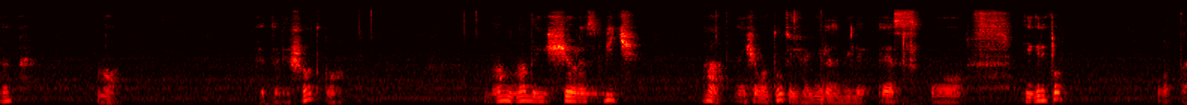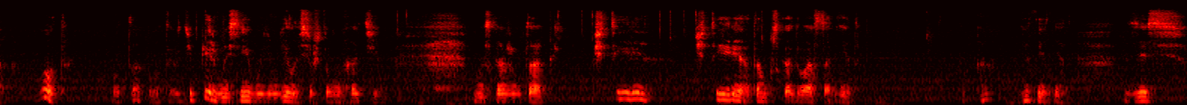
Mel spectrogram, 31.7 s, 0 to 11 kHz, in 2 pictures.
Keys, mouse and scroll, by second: 4.8 click, 6.2 click, 7.7-10.7 middle drag, 21.1 click, 23.2 click, 24.6 click, 26.0-28.6 middle drag, 28.6-29.8 scroll up 1, 29.8-31.6 scroll up 1.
